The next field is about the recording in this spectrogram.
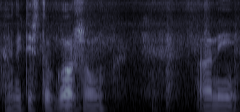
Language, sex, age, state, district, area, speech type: Nepali, male, 30-45, West Bengal, Kalimpong, rural, spontaneous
